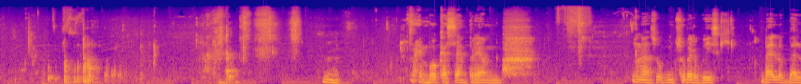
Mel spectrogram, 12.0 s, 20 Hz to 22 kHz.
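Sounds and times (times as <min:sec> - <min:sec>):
glass knocking on wooden table: 0:00.7 - 0:01.9.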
